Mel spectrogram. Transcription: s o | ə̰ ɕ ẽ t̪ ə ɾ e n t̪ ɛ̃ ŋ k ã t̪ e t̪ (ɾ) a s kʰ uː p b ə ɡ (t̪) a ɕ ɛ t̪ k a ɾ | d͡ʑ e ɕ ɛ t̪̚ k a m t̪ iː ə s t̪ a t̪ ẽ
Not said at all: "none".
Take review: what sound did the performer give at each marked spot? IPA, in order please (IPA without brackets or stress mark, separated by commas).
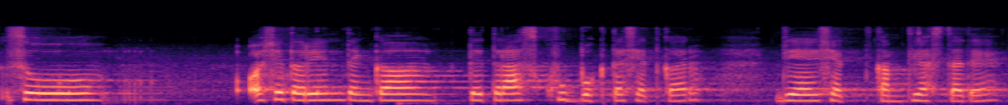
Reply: ɾ, t̪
